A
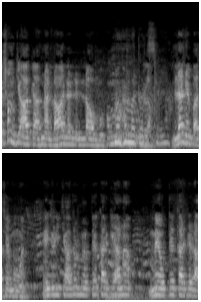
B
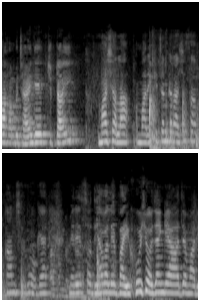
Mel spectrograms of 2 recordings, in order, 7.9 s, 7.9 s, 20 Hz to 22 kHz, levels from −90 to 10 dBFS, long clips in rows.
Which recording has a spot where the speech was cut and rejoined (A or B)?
B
